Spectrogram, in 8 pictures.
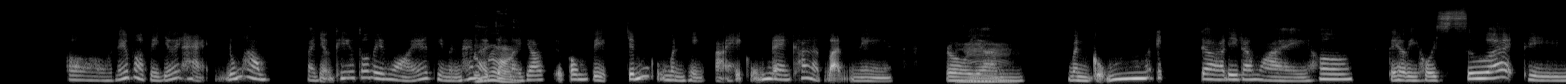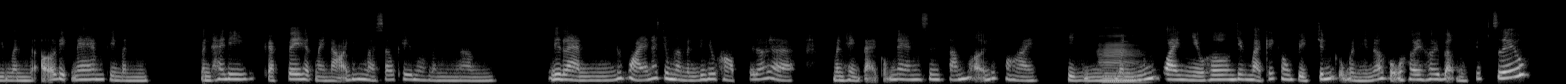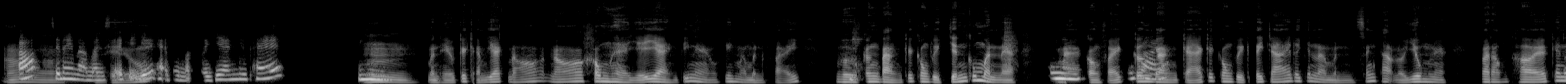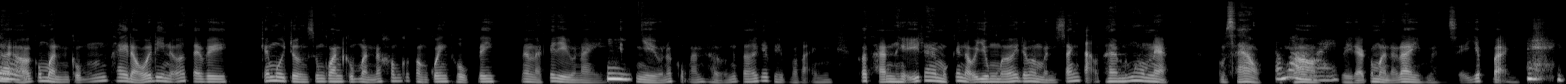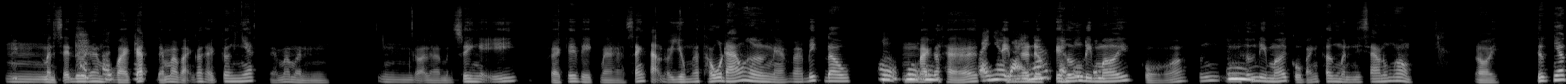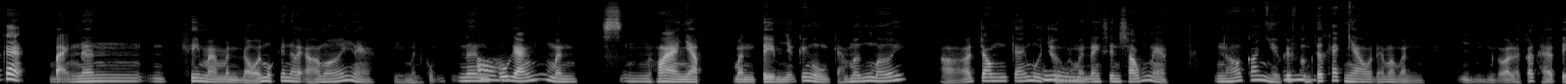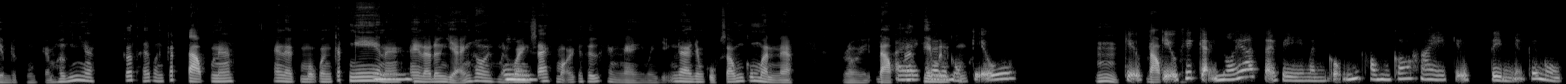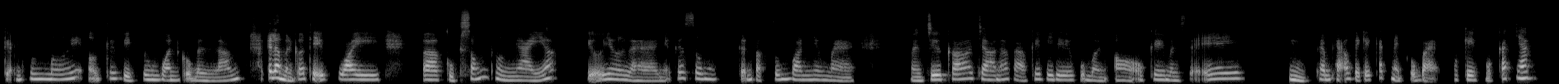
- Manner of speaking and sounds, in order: tapping; unintelligible speech; laugh; other background noise
- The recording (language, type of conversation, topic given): Vietnamese, advice, Cảm thấy bị lặp lại ý tưởng, muốn đổi hướng nhưng bế tắc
